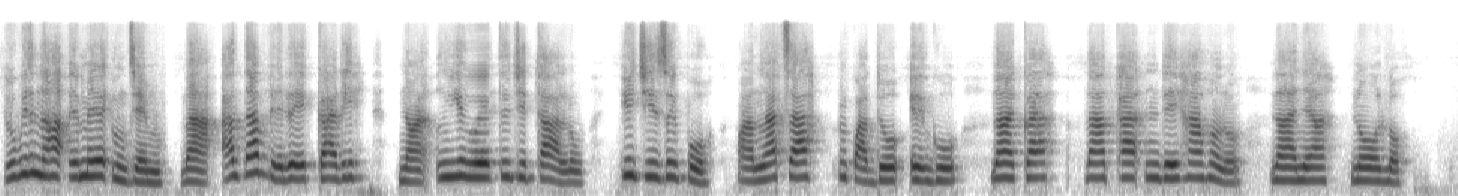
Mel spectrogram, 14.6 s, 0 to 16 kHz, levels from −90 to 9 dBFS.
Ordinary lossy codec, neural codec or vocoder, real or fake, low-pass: none; codec, 16 kHz in and 24 kHz out, 0.6 kbps, FocalCodec, streaming, 4096 codes; fake; 10.8 kHz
